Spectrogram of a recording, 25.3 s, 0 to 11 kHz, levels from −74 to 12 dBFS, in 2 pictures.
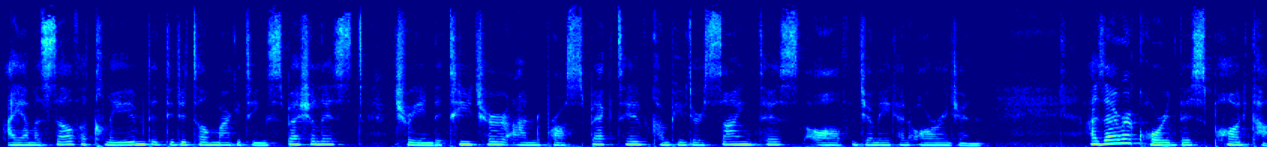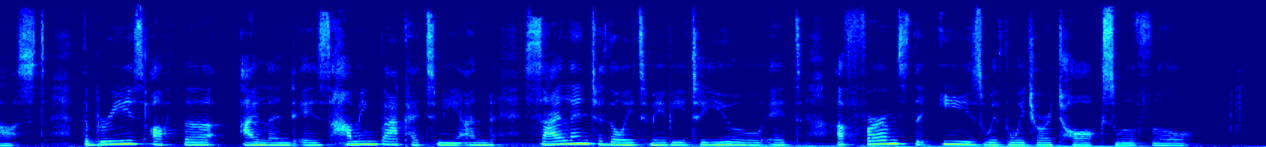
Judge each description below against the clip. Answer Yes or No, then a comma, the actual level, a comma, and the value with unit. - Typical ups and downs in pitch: Yes, average, 3.2 semitones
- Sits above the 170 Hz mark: Yes, medium, 185 Hz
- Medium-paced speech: No, slow, 120 wpm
